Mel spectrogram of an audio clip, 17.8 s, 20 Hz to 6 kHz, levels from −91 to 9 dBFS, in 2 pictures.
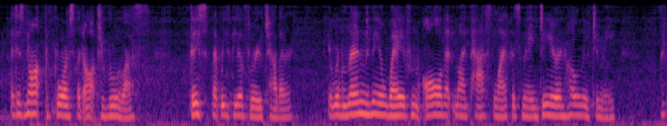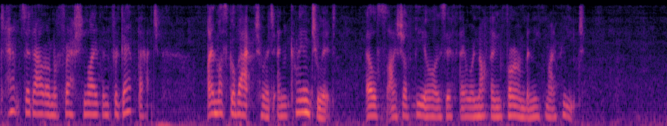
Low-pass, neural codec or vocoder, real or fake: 5.4 kHz; codec, 24 kHz, 3 kbps, HILCodec; fake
